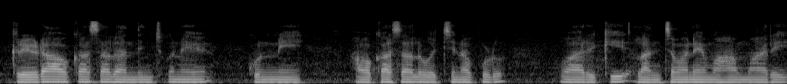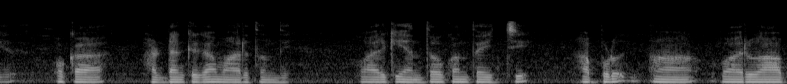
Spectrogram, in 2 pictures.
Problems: background sounds at intervals, background conversations at intervals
